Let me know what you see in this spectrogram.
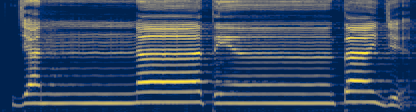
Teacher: Maka tanwin kasroh yang asalnya bunyinya n, maka ketika bertemu dengan ta bunyinya jadi samar-samar, tidak jelas n. Siap-siap ke huruf ta disertai dengungan. Jannatin. Tapi dengungnya sedikit aja ya, karena huruf ta ini makhrajnya masih dekat dengan nun. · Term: ikhfa aqrab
